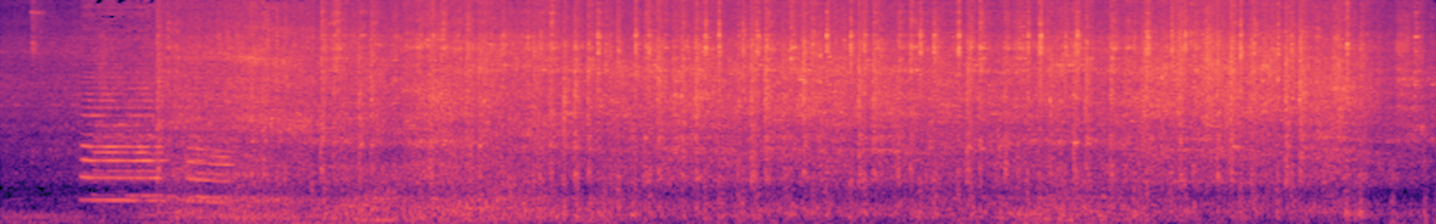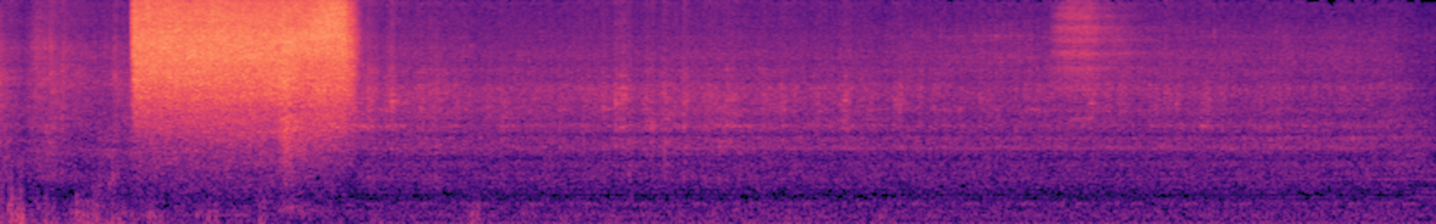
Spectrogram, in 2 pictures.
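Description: Diesel locomotive horn giving a short blast about a second in as the express approaches, then the train passing close by with loud, steady wheel and coach noise for about twelve seconds. Shortly after the last coach clears, a loud hiss lasts about two seconds, and then a standing diesel locomotive runs steadily at idle.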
